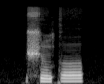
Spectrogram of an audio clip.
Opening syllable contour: low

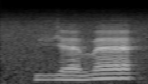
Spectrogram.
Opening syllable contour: low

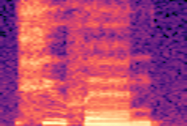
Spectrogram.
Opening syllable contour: falling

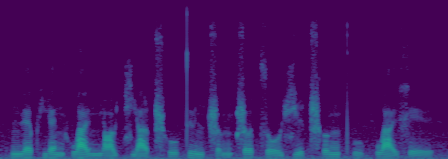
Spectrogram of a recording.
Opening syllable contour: high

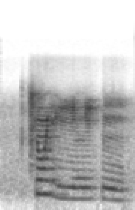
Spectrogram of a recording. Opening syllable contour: high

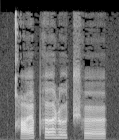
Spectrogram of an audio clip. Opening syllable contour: rising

